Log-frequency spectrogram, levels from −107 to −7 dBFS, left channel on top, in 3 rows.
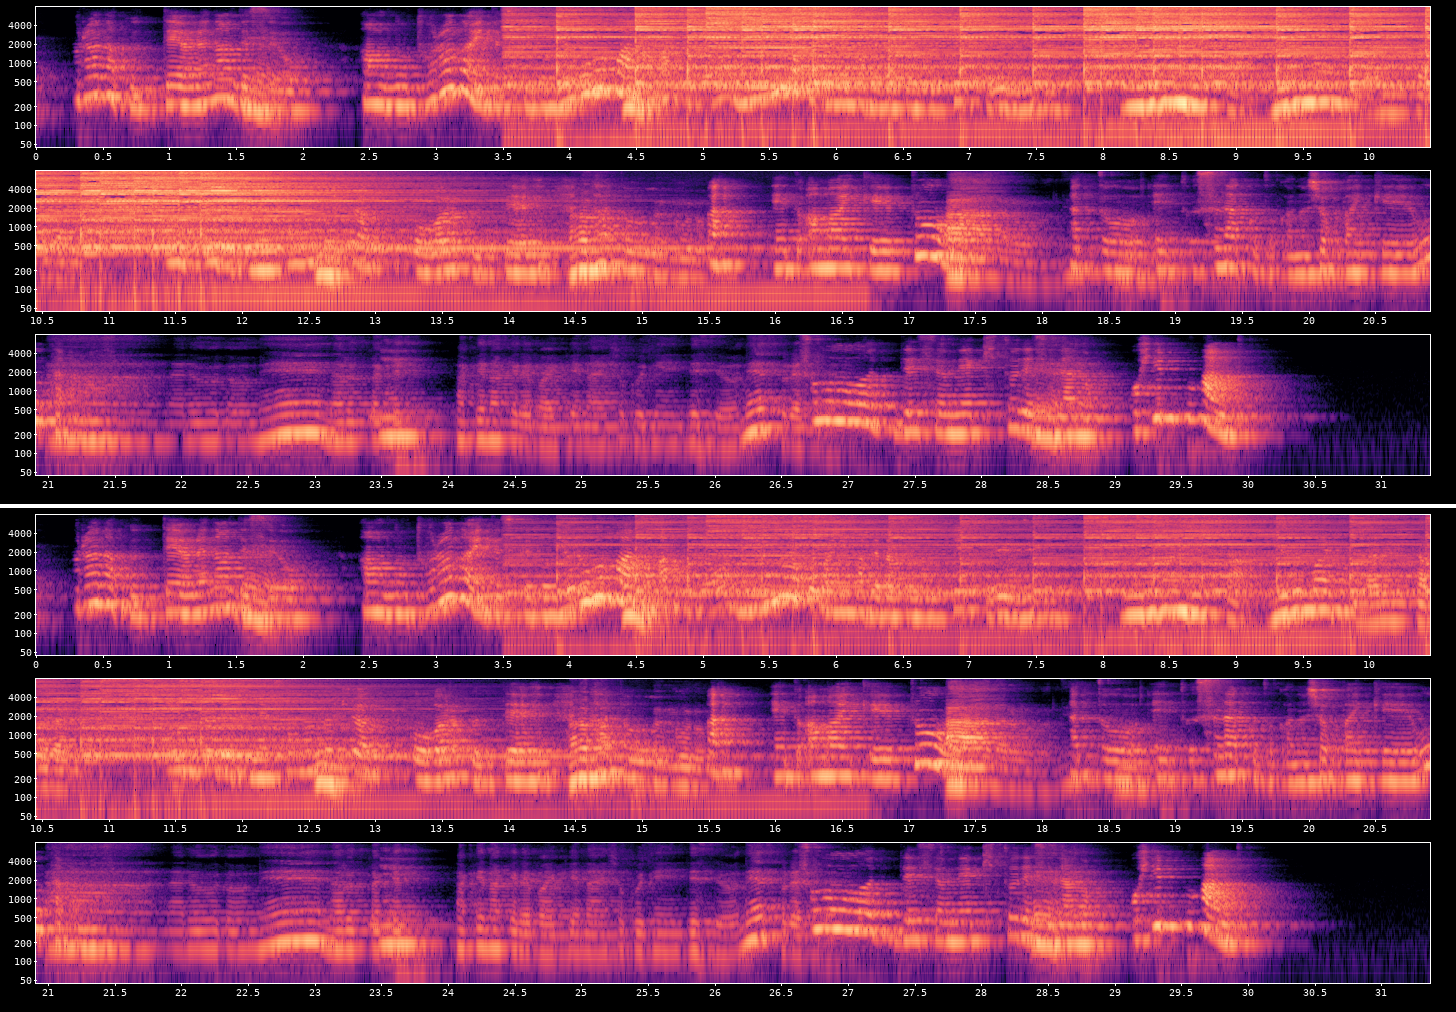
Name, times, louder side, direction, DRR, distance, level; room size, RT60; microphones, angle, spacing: voice 1, 0.3-2.0 2.4-7.0 7.3-7.7 9.7-9.9 11.4-13.0 13.3-15.1 15.5-15.7 16.0-17.4 18.2-21.4 23.4-23.8 26.7-28.8 29.1-30.0, equal, 45° right, -4 dB, 5.0 m, -29 dB
sound 1, 3.5-16.0, left 12 dB, 60° left, 0.3 m, -21 dB
voice 2, 7.1-7.5 8.1-10.8 11.5-11.6 12.5-12.8 14.5-14.8 15.1-15.5 17.3-18.9 21.0-23.3 23.6-23.7 24.2-26.7 28.4-28.8, equal, 70° right, 0 dB, 1.4 m, -30 dB
19.0 x 14.0 x 2.3 m, 0.78 s
head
